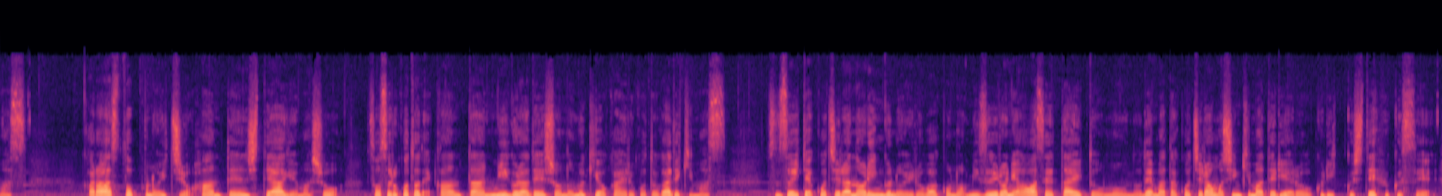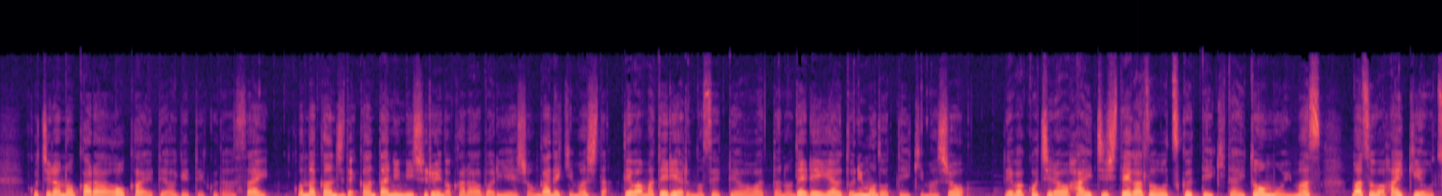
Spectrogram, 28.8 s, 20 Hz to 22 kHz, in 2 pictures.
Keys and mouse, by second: 0.6 click, 1.5 click, 2.3 click, 7.6 middle click, 8.7 click, 10.3 click, 14.0 click, 14.8 click.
